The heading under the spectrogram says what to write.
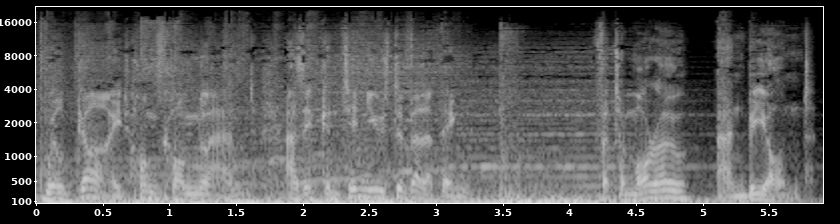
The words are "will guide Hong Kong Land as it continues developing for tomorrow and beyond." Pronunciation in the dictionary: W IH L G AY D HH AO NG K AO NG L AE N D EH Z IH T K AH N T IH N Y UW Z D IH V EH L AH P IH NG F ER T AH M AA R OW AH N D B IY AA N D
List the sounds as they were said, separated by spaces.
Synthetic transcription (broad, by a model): W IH L G AY D HH AO NG K AO NG L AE N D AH Z IH T K AH N T IH N Y UW Z D IH V EH L AH P IH NG F ER T AH M AA R OW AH N B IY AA N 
